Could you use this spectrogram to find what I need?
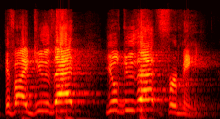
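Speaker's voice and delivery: high, loud, fast mock believer bargaining with God. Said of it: "worship God as if he is Rover".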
